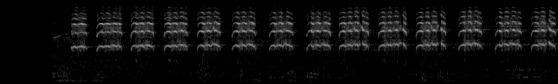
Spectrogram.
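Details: Common kestrel in a sustained run of about fourteen rapid, piercing, repeated notes, steady in pitch and spacing, nearly three per second.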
